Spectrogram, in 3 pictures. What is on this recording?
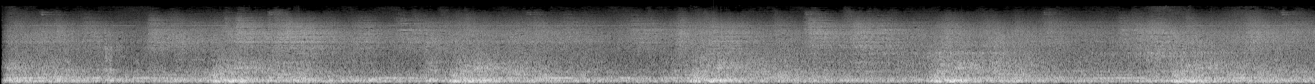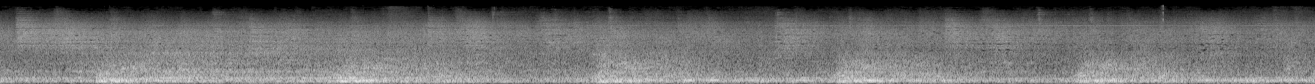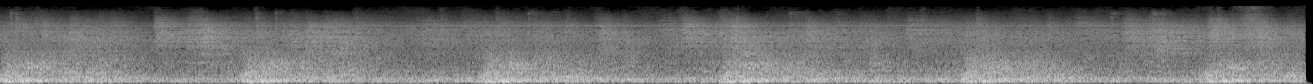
Noises from a factory recorded from outside. The factory shapes metal parts with a punching press. You hear the punches as well as machine noises and metal parts being moved.
Recorded with a Samsung SIII phone, multiband compressed and equalized afterwards.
